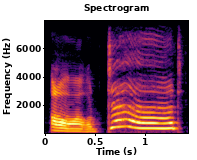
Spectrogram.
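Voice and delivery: high, loud exasperated whine; mock teenage eye-roll at dad; whiny teen. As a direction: sitcom "Oh, Dad!". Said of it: "And she's like".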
